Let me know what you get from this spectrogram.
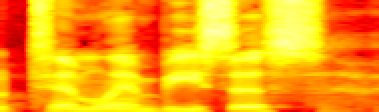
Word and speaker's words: Tim Lambesis: For those of you who don't know, Tim Lambesis, I said it right? – Yes.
